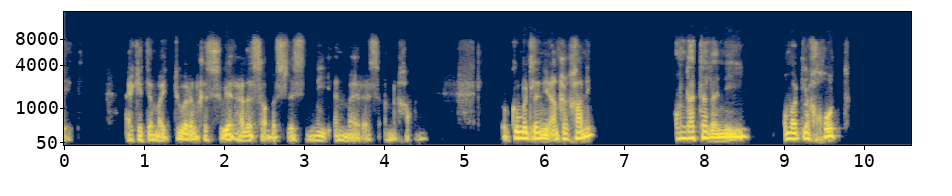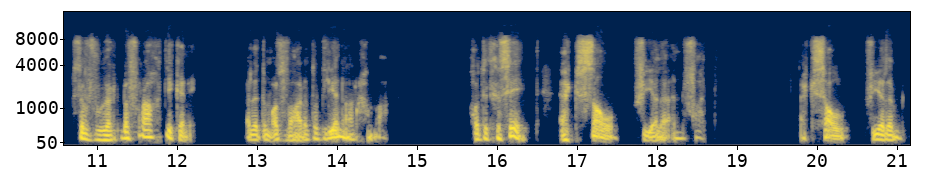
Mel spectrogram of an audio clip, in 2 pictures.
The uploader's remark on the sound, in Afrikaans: Manne van die Woord Zoom Byeenkoms 12 Mei 2022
